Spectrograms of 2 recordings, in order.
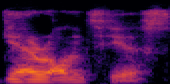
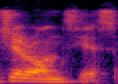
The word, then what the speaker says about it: Gerontius: producer so um yes apparently it's gerontius the dream of gonus I said gerontius apparently that would have provoked angry letters um which I can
